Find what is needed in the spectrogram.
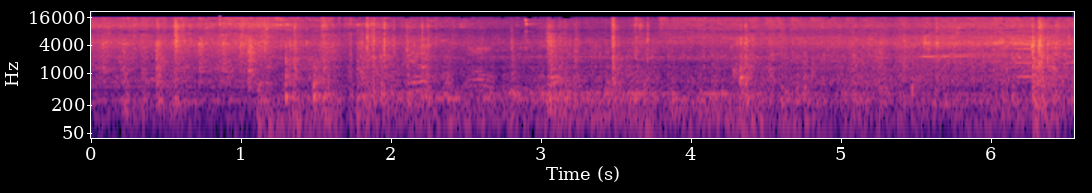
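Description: Dennis Elite 6 refuse lorry running at the kerb while its Terberg bin lift cycles wheelie bins, with repeated clattering knocks from the lift and the plastic bins.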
